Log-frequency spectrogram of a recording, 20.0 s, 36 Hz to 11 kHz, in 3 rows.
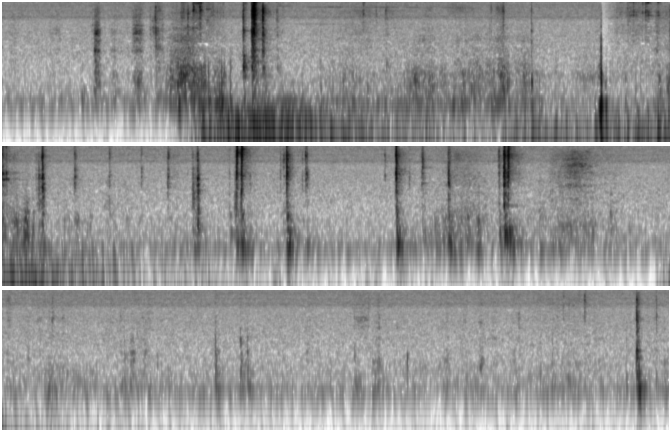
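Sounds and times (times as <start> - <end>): sharp clicks and knocks: 1.8 - 9.8.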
